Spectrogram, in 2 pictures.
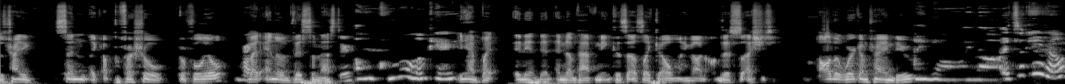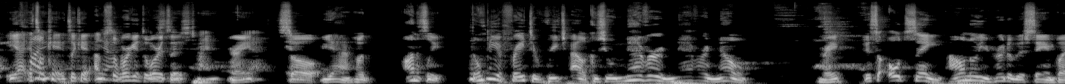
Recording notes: Super Sorry about the sound quality, we couldn't get a nice room so we just did it on a table in a study area.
